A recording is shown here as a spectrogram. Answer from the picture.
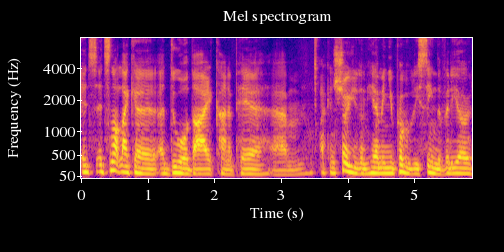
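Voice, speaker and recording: A man speaks with a New Zealand accent. He keeps a medium pitch and a moderate pace. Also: very clean recording, silent background. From New Zealand, Wellington. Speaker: sneaker YouTuber. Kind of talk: live stream chat. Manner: casual, hesitant with fillers.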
